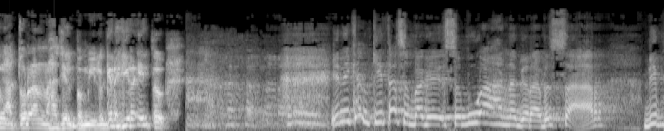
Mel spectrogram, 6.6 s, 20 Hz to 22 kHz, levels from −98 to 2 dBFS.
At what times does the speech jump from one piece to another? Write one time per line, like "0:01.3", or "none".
0:01.8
